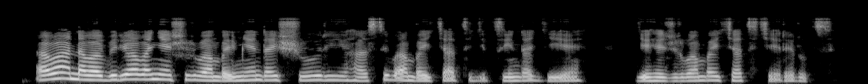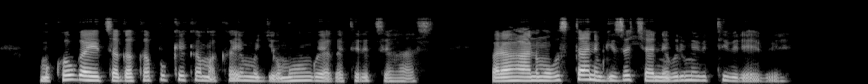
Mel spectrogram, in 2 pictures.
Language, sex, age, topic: Kinyarwanda, female, 25-35, education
